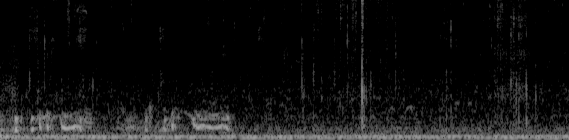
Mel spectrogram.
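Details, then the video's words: Pigeon beside a newborn chick being fed by its father, pumping; three short, husky coo phrases in quick succession over a steady low hum, then mostly rustling. "Pigeon Feeding Original Sound"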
